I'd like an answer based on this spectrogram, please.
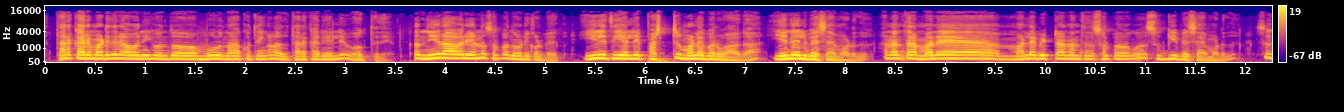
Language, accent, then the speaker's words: Kannada; Puttur, Karnataka, India; ಬೇಕಾದಲ್ಲಿ ಯಾರಾದರೂ ಹತ್ತಿರ ಇದ್ದರೆ ನಮ್ಮ ಊರ ಪುತ್ತೂರು ತಾಲೂಕಿನ ಆಸ್ಪಾಸಿನಲ್ಲಿ ಎಲ್ಲಿ ಇದ್ದರೂ ನಾವೇ ಮಾಡಿಕೊಡುವಂಥ ವ್ಯವಸ್ಥೆಯನ್ನು ಖಂಡಿತ ಮಾಡ್ತೇವೆ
